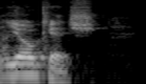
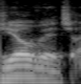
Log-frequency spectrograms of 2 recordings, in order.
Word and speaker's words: Jovic: And first time ever, Brady, by the way, that I pronounced it as Jovic. So it's not Jokic. It's Jovic.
